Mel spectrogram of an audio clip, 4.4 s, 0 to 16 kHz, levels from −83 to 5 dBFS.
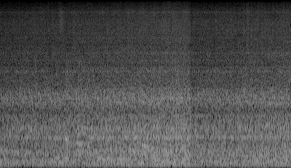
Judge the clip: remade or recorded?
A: remade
